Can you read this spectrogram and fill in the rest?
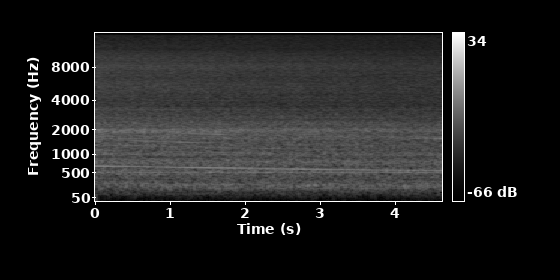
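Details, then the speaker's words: PC "Tuxedo" with NZXT Sentry Mesh fan controller running FurMark load, processor heading toward 70°C: loud steady hair-dryer rush with thin easing tone as the CPU fan spins flat out under load. "now the processor starts taking off before we start setting off alarms or blowing the CPU fan let's turn these back on"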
